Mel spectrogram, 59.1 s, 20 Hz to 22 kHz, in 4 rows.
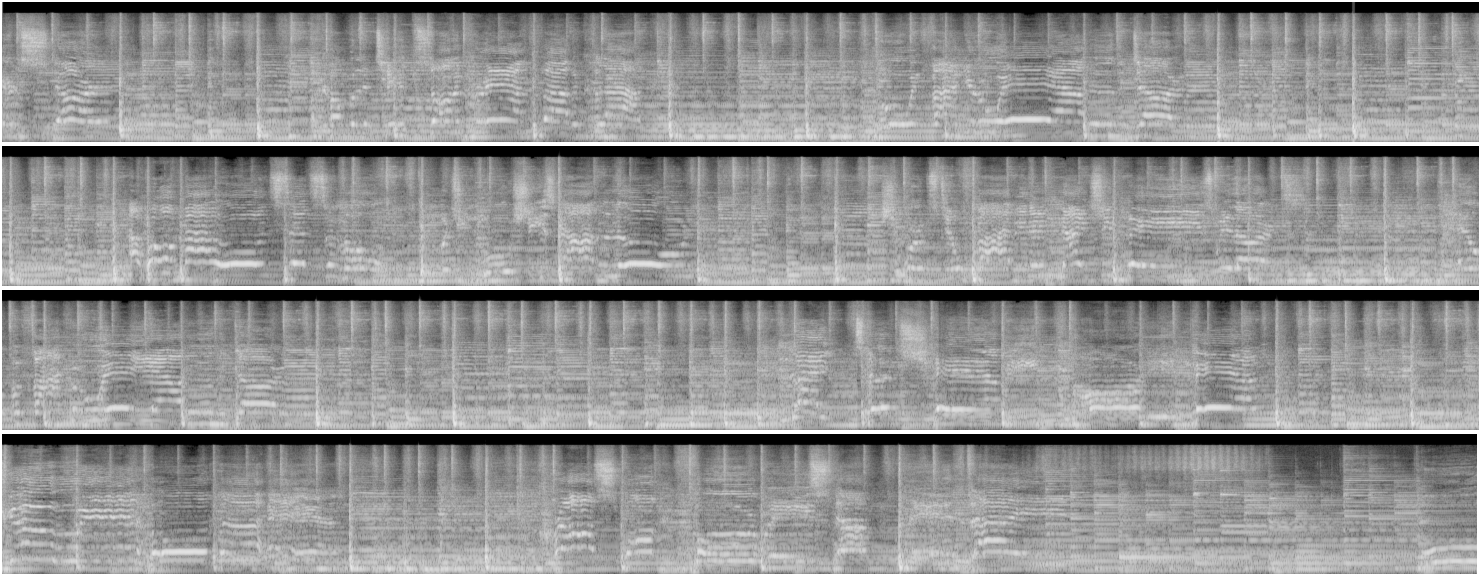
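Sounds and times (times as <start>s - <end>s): man singing: 0.0s - 7.0s, 8.5s - 12.2s, 16.0s - 22.4s, 23.4s - 28.1s, 29.1s - 33.1s, 37.3s - 43.0s, 44.2s - 48.2s, 49.6s - 55.6s, 58.4s - 59.0s
acoustic guitars strumming: 0.0s - 59.0s
upright bass: 0.0s - 59.0s
snare drum: 46.8s - 51.1s, 51.8s - 54.3s.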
